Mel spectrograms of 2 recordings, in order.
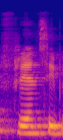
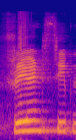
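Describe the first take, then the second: First: फ्रेंडशिप with no D, "fren-sip"; silent D. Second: फ्रेंडशिप with a clear D, "friend-sip"; D sounded. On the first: Teacher models the right reading, फ्रेंडशिप with silent D. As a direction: drop the D in फ्रेंडशिप. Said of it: "इसे पढ़ेंगे". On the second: Teacher shows what it is not, फ्रेंडशिप with sounded D. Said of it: "नहीं होता है". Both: Shown as a demonstration.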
